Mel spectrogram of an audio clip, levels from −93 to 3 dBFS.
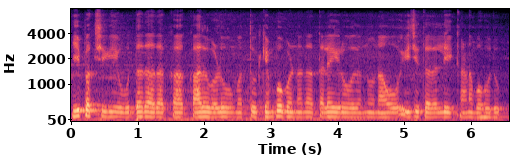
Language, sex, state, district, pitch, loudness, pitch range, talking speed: Kannada, male, Karnataka, Bangalore, 120 Hz, -17 LUFS, 120-125 Hz, 120 wpm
